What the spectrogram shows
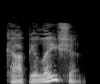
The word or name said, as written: copulation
